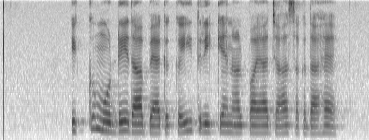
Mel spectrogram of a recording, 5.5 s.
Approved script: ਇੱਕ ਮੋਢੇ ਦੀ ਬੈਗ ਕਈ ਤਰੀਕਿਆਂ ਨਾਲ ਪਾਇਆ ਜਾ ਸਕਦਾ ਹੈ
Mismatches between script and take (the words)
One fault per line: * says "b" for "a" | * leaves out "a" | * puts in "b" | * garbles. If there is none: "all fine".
* says "ਦਾ" for "ਦੀ"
